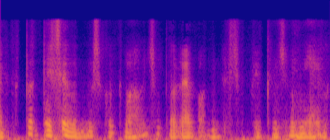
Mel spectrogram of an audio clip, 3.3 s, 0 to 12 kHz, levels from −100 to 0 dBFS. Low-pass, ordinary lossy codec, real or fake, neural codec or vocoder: 7.2 kHz; MP3, 48 kbps; fake; codec, 16 kHz, 0.5 kbps, FreqCodec, smaller model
